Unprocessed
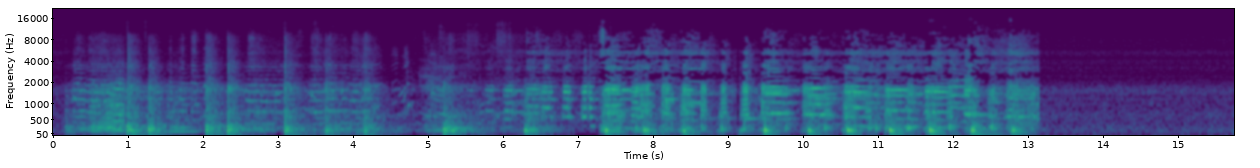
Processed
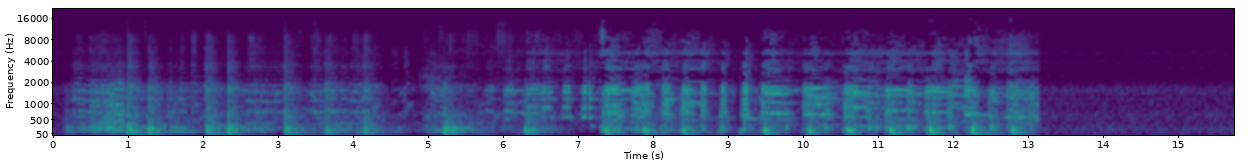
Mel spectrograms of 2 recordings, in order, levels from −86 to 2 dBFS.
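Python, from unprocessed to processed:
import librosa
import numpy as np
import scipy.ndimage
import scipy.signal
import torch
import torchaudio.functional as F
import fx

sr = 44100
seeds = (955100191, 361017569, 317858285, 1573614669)

y = fx.high_shelf(x, sr, hz=10000.0, db=6.5)
y = F.gain(torch.from_numpy(y), -5.0).numpy()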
